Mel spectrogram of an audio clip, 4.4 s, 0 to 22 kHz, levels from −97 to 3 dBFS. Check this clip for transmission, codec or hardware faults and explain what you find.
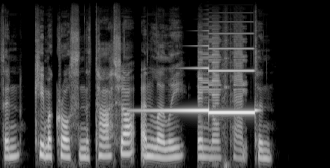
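Two faults are audible in this speech clip. One is acoustic feedback. The other is a brief drop in speed and pitch.

From 1.69 s to 3.51 s there is loudspeaker feedback squeal. A microphone is picking up the loudspeaker it feeds. At 1.6 kHz the loop gain rises above one, so that tone feeds itself. It swells over roughly a second. It then sits well above the speech, around 15 dB louder. It stops at 3.51 s.

From 2.78 s to 3.40 s everything slows by 6.06 percent. Pitch falls by 108 cents, just over a semitone, and then snaps back. This is likely a drift correction step. Clock-matching software seems to have changed the playback rate in one jump to rebalance its buffer. Speed and pitch move together. The detuning happens while the feedback tone is running underneath.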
